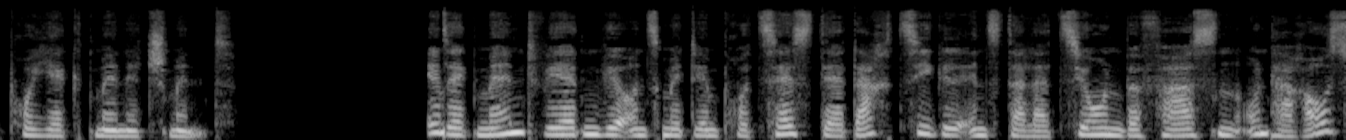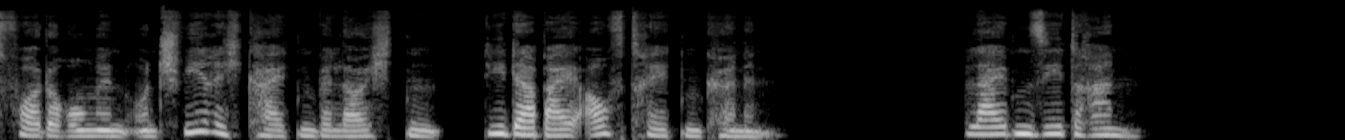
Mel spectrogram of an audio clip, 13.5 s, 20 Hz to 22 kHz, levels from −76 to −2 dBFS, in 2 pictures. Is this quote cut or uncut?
cut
